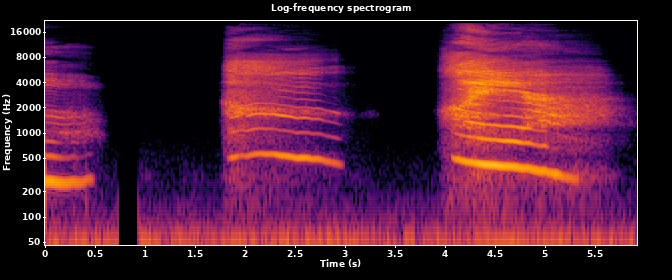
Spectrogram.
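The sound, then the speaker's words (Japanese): Breathing exercise with a few long, breathy, voiced sighs as the air is slowly let out. Each exhale has a soft tone that drifts slightly lower, with quiet pauses between them. “一緒にやってみよう。 大きく吸って、ゆっくり吐き出す。”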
